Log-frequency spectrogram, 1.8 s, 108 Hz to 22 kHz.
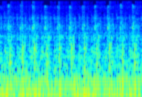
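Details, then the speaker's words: Dodge Charger run 50k miles without oil changes, sandy oil, poorly rebuilt engine: idling petrol engine with a heavy low roar and a steady, regular knock from the underside of the engine. Cause suspected, unconfirmed. "still knocking but it sounds you hear the engine is definitely still not loud it's got a loud roar to IT project definitely coming from the underside of the engine not a good sign"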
